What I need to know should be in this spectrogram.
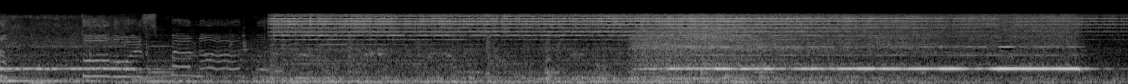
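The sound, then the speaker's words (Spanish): A freight train carrying Central American migrants through Chiapas, Mexico, toward the northern border moves slowly with a steady rolling rumble. High, piercing wheel squeals ring over it throughout, peaking sharply near the end, with no voices. “El tren se mueve lento.”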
